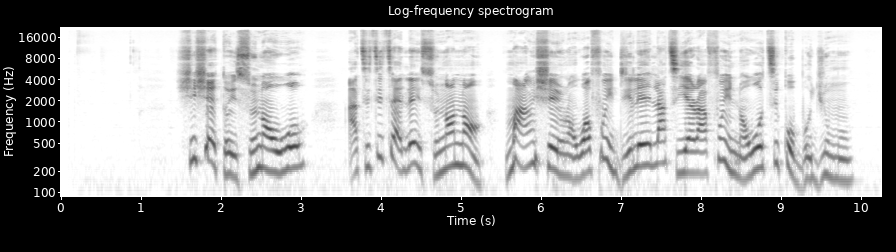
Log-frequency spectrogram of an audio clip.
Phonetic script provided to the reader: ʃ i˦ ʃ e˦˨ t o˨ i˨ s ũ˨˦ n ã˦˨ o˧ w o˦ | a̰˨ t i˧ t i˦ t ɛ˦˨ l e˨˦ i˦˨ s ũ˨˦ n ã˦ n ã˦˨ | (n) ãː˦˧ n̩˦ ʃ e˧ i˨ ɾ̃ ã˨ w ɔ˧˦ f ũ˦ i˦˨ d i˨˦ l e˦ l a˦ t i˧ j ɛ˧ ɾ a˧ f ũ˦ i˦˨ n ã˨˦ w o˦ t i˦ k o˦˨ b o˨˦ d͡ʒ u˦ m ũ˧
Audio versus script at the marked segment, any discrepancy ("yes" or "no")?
yes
